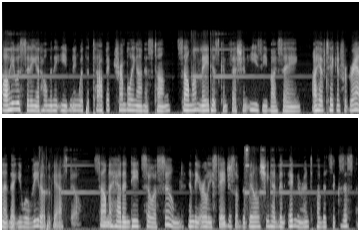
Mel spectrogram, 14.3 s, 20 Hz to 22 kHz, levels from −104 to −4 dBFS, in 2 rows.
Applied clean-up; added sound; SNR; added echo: neural diffusion model UNIVERSE++.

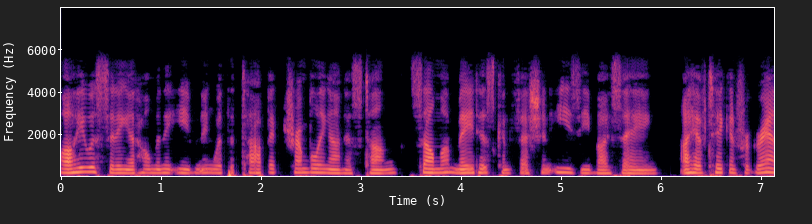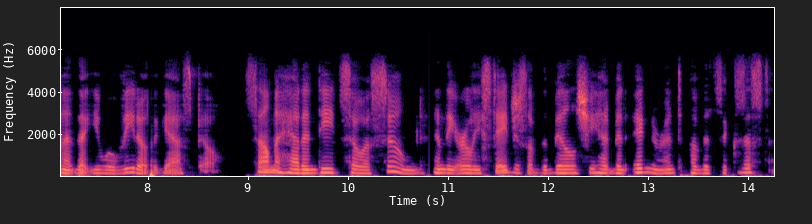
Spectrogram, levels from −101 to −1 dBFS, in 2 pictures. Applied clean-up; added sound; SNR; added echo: none; none; none; none.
